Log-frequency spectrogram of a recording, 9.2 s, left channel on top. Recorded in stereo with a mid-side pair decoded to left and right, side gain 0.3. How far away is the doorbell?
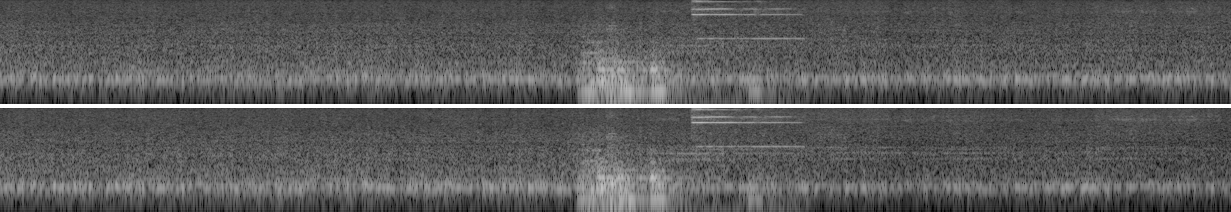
About 1.8 m.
